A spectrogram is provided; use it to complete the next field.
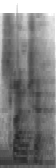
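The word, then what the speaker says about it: Sláinte: Slancha.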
